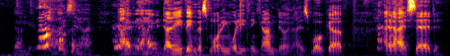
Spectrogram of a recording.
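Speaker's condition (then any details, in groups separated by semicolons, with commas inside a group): No condition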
